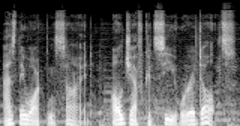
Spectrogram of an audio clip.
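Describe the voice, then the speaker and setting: A man's voice: medium pitch, unhurried, mellow, faint music behind. A man narrating a scripted horror story.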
